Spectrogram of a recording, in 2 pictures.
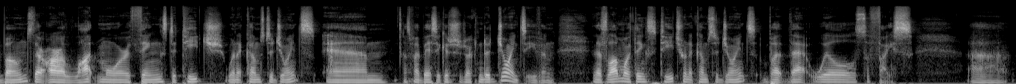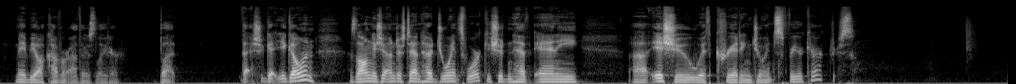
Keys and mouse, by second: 13.3-15.4 middle drag.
